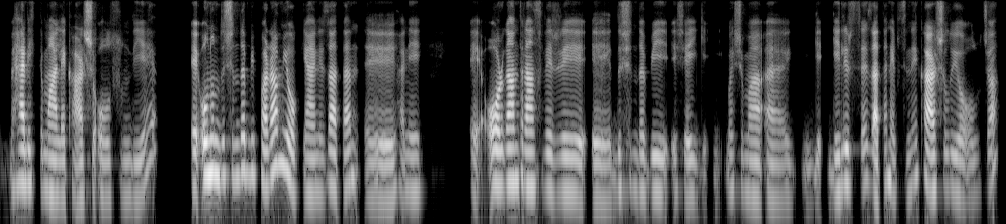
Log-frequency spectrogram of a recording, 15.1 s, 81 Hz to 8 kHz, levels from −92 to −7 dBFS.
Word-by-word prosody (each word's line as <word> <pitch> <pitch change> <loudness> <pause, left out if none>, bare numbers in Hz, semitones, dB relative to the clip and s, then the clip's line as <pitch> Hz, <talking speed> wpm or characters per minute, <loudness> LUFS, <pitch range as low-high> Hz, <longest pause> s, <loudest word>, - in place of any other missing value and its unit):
her 185 +2 +5
ihtimale 160 -5 +1
karşı 145 0 +1
olsun 145 -1 -10
diye. 210 - -9 0.5
E, - - +3
onun 220 0 +6
dışında 220 +1 -2
bir 225 - -6
param 225 +7 +5
yok, 175 - +1
yani, 155 -1 -2
zaten, 180 +2 0
eee, 140 0 -4
hani, 160 -1 -9 0.7
eee, - - -7
organ 190 - +5
transferi, 160 -5 -1
ııı, 135 0 -6
dışında 165 -2 -9
bir, 160 -1 -5
eee, - - -14
şey, 150 -2 -7 0.2
ııı, - - -27
başıma, 155 -3 -5
eee, 135 -1 -7 0.3
ge - - -12
gelirse 180 +3 -5
zaten 185 +1 +3
hepsini 160 +6 -12
karşılıyor 165 -4 +4
olacağım. 155 +5 -8
165 Hz, 125 wpm, -25 LUFS, 150-185 Hz, 0.7 s, onun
